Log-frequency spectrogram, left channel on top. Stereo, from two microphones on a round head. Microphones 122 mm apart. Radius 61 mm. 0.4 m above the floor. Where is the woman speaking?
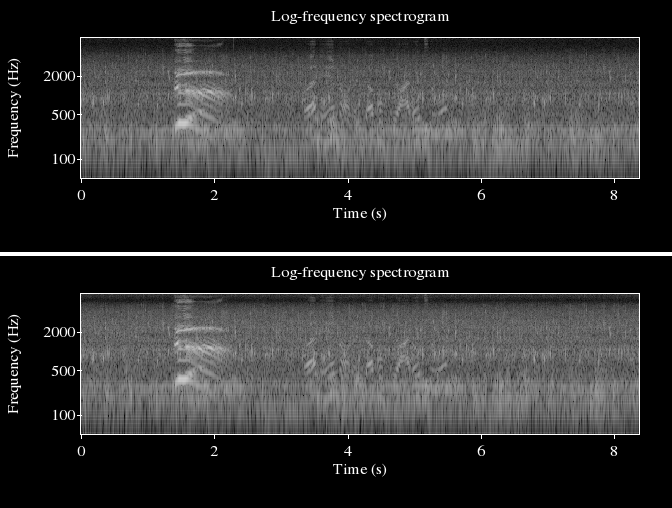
15° right (ahead or behind).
